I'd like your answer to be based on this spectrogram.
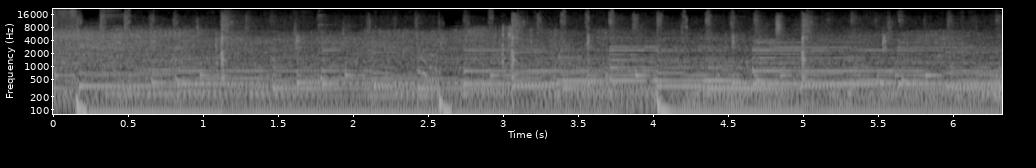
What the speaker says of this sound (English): I'm gonna go ahead and water the plants down now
